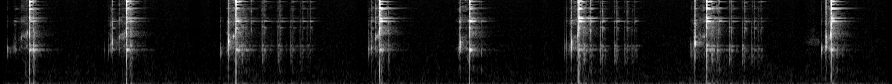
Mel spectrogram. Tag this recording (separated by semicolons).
lid; lighter; metal; open; zippo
